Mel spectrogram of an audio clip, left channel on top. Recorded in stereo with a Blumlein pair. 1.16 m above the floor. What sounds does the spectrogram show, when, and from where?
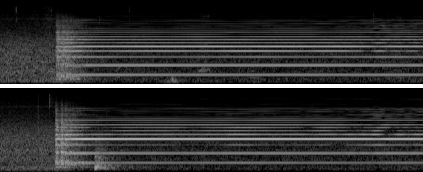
0.6 s a violin: 50° right, 3 m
